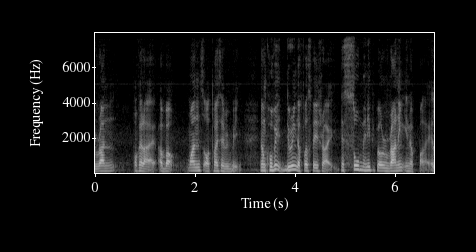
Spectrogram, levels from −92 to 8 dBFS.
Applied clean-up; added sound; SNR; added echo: none; none; none; none.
